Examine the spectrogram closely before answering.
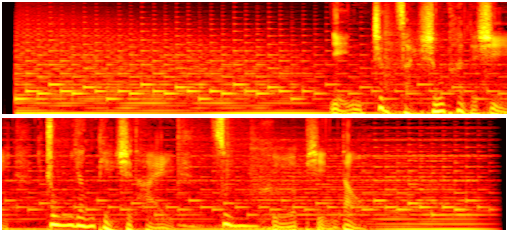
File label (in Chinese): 男25 CCTV1综合频道包装, 国语男声配音, 央视大气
